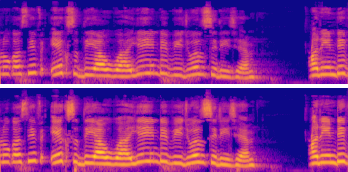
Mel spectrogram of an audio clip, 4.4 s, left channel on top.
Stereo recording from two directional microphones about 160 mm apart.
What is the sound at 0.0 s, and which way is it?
A woman's voice, 35° right (ahead or behind).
